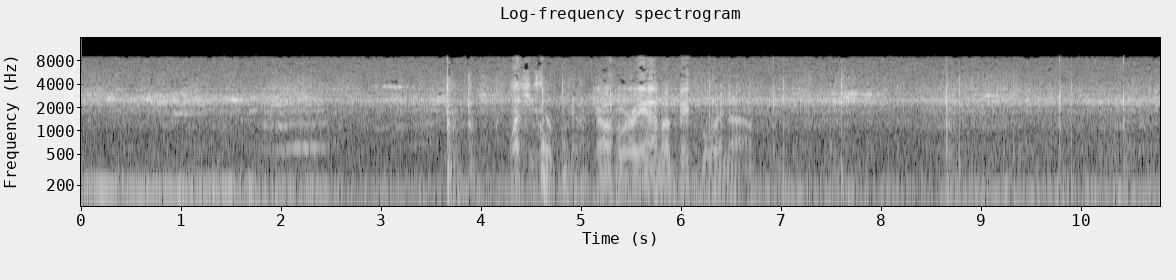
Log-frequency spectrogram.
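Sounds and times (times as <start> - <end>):
car engine running: 0.0 - 10.7
speech: 4.4 - 6.8.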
